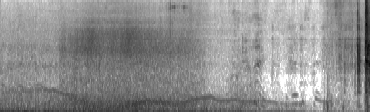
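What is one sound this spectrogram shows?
Wind rushes and buffets loudly past the microphone.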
